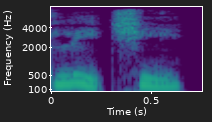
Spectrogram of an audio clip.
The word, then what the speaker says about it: lychee: The way I pronounce lchi is lichi, which feels more natural and less confusing when I'm ordering it at the store.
